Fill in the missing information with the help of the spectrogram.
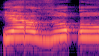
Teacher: ഖാഫ് ഇസ്തിഅലാൻ്റെ ലെറ്ററാണ്. നാവിൻ്റെ ബാക്ക് നന്നായിട്ട് മുകളിലേക്ക് പൊക്കി കൊടുത്തിട്ട് തഫ്ഹീം ചെയ്യുക.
